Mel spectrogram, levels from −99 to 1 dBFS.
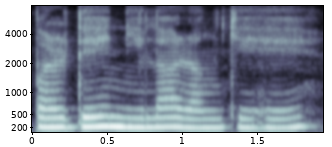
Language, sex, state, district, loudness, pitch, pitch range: Hindi, female, Arunachal Pradesh, Papum Pare, -12 LUFS, 210 Hz, 200-220 Hz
